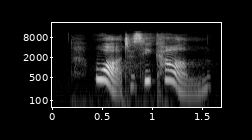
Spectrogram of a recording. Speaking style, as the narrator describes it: cried Alicia

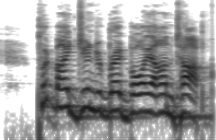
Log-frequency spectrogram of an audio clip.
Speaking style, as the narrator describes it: cried Phronsie

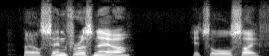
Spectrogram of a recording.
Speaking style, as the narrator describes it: he cried

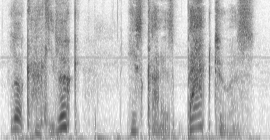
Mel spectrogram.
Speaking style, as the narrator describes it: Tom choked off and whispered

